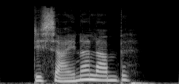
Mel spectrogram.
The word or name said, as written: designerlampe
